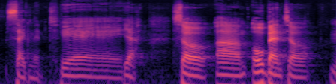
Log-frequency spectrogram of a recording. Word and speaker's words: obento: so um oh bento i see it written as oh bento but like when talking to people on the street i don't hear people say oh bento they just say bento uh it's small bright way to say okay so i think uh more female says opento okay but guys say bento but there's like many many words with o in front of it it's just like the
